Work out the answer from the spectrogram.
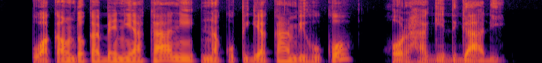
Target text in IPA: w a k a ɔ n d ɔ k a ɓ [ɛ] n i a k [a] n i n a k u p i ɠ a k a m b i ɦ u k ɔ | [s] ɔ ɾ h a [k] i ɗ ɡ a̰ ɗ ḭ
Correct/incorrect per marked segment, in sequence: correct, correct, incorrect: h, incorrect: ɡ

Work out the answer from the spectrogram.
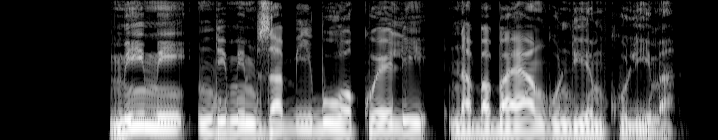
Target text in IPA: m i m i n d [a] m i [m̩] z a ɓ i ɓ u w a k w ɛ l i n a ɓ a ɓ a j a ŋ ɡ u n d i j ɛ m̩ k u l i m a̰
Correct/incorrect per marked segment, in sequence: incorrect: i, correct

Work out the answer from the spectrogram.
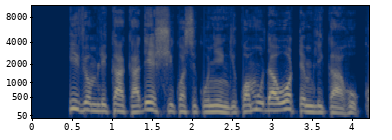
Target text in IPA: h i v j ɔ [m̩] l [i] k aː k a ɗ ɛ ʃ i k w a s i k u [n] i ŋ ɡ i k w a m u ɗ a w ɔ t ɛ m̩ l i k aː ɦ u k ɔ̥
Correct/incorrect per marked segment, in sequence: correct, correct, incorrect: ɲ

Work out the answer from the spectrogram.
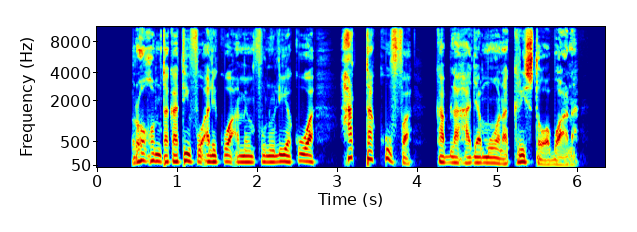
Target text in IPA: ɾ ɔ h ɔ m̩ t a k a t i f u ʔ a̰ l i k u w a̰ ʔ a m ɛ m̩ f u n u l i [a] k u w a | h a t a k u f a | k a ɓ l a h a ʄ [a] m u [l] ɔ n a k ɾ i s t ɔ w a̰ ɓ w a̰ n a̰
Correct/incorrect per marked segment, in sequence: correct, correct, incorrect: none

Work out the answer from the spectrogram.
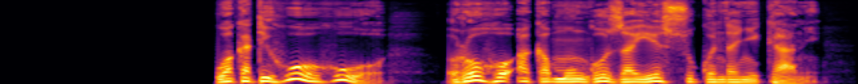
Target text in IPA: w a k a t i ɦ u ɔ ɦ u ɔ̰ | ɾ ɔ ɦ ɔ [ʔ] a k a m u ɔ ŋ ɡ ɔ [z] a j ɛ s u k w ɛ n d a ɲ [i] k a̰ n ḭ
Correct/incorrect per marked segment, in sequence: correct, correct, correct

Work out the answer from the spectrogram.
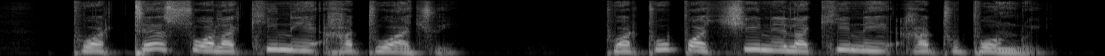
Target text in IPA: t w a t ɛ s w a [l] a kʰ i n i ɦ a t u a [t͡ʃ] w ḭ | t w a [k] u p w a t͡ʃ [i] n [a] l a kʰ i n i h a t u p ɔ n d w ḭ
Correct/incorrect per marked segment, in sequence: correct, correct, incorrect: t, correct, incorrect: i

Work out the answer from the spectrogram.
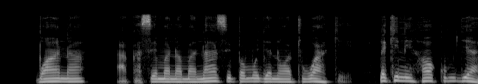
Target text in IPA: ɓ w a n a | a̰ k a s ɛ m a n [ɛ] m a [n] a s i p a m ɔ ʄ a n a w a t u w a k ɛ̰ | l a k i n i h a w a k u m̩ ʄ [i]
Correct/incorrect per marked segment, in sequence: incorrect: a, correct, incorrect: a

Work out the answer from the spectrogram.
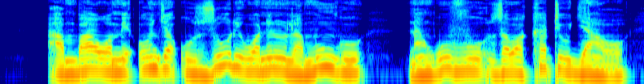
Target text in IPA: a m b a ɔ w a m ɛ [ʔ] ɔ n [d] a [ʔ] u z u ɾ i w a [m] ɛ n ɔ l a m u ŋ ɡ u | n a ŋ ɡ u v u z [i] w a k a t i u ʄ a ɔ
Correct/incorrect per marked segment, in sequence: correct, incorrect: d͡ʒ, correct, incorrect: n, incorrect: a

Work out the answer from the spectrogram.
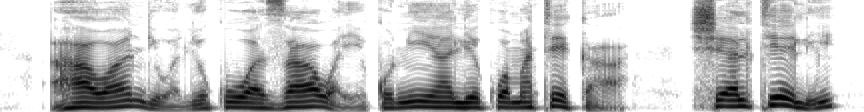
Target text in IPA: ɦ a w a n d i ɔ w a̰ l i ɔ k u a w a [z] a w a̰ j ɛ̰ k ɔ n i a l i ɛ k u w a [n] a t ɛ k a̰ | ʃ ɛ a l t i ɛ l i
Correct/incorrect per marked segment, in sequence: correct, incorrect: m

